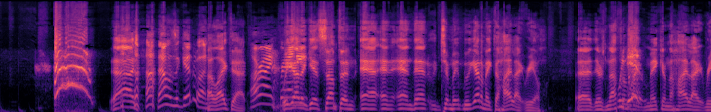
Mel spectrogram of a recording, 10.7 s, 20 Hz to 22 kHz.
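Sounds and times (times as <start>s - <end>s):
woman screaming excitedly: 0.6s - 1.4s
laughter: 1.7s - 3.3s
speech: 1.7s - 10.6s.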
